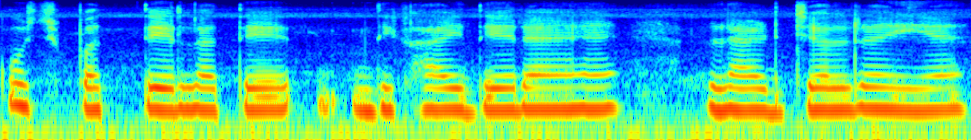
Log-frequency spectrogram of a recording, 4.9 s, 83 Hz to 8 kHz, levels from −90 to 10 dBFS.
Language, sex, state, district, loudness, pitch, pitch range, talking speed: Hindi, female, Bihar, Kaimur, -14 LUFS, 230 Hz, 225-230 Hz, 135 wpm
